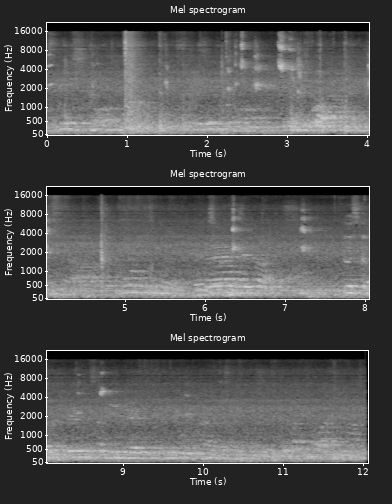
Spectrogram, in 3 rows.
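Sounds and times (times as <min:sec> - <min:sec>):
shoes squeaking on court: 0:00.0 - 0:04.4, 0:06.3 - 0:07.6, 0:08.4 - 0:09.0
murmur of voices: 0:00.0 - 0:12.0.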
